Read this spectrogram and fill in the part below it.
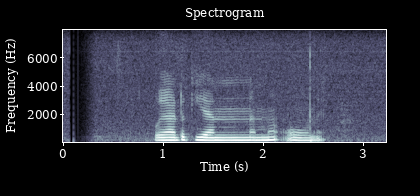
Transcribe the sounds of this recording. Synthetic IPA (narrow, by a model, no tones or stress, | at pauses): ojaːʈəkijanːəməʔoːnḛ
